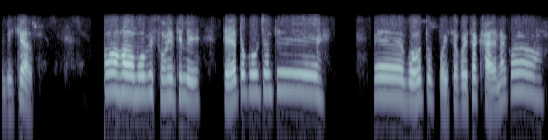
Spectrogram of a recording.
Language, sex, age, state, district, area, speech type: Odia, male, 18-30, Odisha, Mayurbhanj, rural, conversation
